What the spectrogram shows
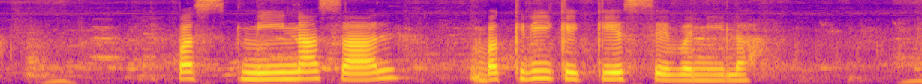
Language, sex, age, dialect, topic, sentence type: Bhojpuri, female, 25-30, Northern, agriculture, statement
